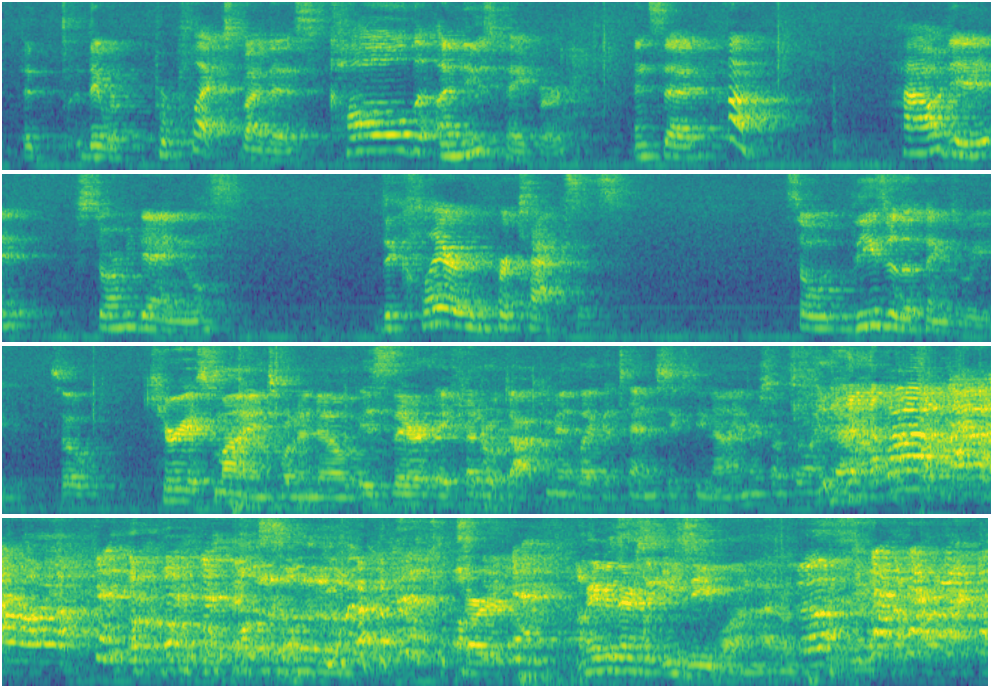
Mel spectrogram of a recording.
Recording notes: The Midwest Examiner LIVE! Presented by GoProv at The Art House in Goshen, Indiana USA. This is the first performance of The Midwest Examiner in front of a live audience!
